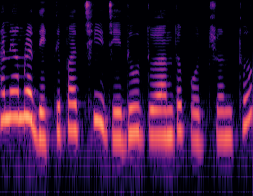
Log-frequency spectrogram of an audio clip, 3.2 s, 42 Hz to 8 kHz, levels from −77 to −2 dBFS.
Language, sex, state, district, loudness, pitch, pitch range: Bengali, female, West Bengal, Jalpaiguri, -27 LUFS, 225 Hz, 200-295 Hz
